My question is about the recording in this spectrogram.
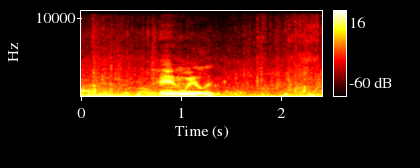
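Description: A man's drawn-out "Oh" about a second in, rising and falling in pitch, over steady wind noise on the microphone and the sound of open sea.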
